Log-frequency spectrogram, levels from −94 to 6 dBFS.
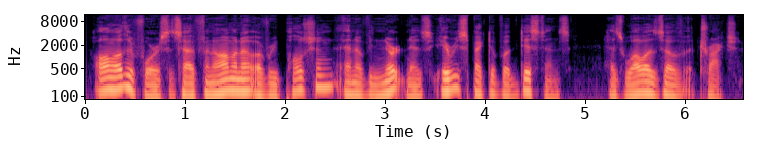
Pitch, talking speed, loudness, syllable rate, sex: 115 Hz, 165 wpm, -19 LUFS, 5.9 syllables/s, male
